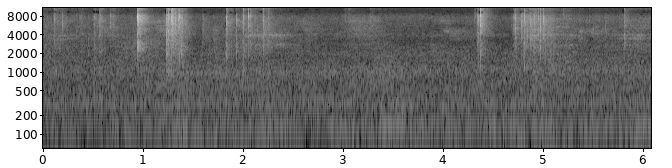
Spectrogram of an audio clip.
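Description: Silicone spatula spreading and pressing a sticky layer of sliced almonds in honey caramel over a cake: soft scrapes and a few scattered light clicks and crunches of the almond flakes, over a low steady hum.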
